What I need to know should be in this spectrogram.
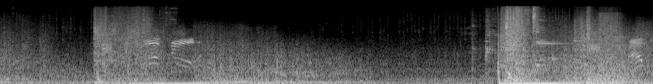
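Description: A tank cannon fires with a loud boom.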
